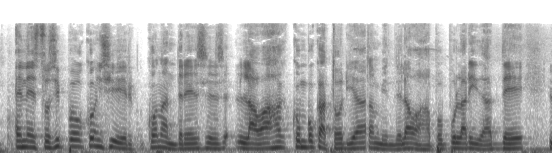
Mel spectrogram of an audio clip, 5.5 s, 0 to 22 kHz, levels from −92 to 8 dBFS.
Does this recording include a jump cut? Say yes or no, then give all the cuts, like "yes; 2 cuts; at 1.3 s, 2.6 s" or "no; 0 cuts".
yes; 2 cuts; at 1.4 s, 3.6 s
